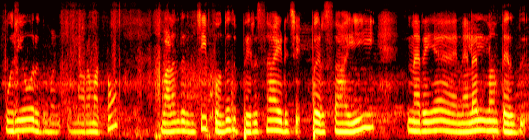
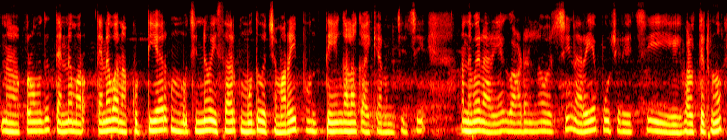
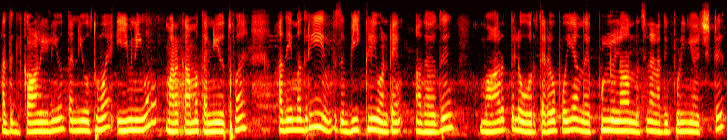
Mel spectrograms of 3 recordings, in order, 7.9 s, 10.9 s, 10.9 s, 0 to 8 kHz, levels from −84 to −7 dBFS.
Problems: background conversations at intervals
